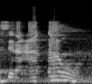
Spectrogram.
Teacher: Kemudian yang ketujuh ini syir'atau, tulisannya syir'atan dibaca syir'atau, idgham bi gunnah, ini tanwin fathahnya ya, tanwin fathah dimasukkan dengan dengung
